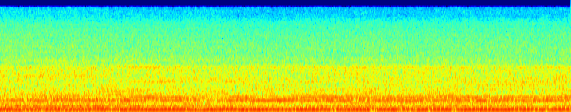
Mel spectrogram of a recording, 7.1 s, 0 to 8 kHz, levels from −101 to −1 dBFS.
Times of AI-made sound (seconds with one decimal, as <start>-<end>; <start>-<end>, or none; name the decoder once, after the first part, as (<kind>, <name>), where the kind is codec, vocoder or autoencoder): 0.0-1.6 (vocoder, BigVGAN v2); 2.3-7.1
